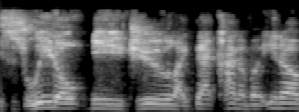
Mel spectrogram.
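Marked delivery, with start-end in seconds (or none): 0.2-1.3 deep mechanical entity voice. Speaker recounting a movie scene, quoting the Deus Ex Machina in a deep voice. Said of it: "With this deep voice".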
